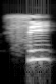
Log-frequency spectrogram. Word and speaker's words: sirop: ces deux syllabes donneent le mot sir on ne prononce pas le P comme ici du sirop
